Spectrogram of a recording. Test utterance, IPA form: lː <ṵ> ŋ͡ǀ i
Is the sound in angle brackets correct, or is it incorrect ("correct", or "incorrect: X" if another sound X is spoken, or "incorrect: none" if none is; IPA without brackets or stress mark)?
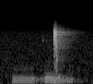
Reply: correct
